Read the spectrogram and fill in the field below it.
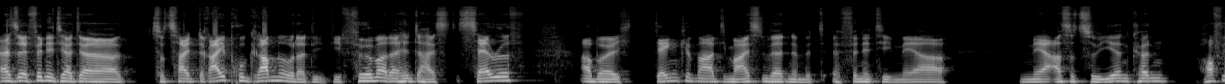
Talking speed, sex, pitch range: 135 wpm, male, 120-150 Hz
